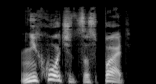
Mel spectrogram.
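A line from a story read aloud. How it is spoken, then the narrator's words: Loud. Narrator (Russian): громко объяснил Митька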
